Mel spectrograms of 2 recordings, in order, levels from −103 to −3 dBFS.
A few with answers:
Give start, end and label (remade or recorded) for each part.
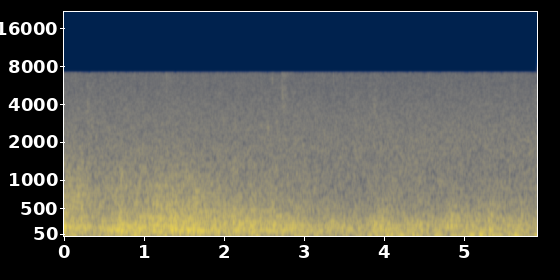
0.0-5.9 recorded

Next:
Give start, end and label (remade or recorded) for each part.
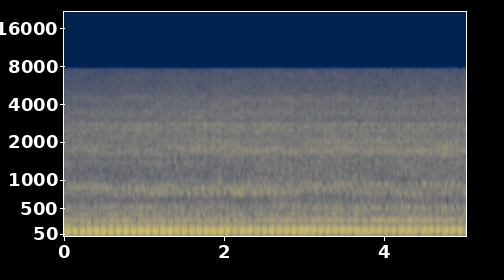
0.0-3.0 remade; 3.0-5.0 recorded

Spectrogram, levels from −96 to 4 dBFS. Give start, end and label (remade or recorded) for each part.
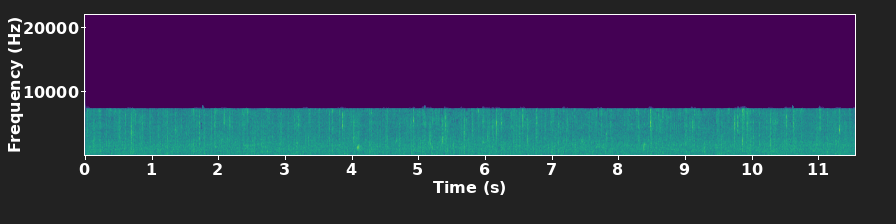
0.0-5.0 remade; 5.0-5.8 recorded; 5.8-7.0 remade; 7.0-9.5 recorded; 9.5-11.6 remade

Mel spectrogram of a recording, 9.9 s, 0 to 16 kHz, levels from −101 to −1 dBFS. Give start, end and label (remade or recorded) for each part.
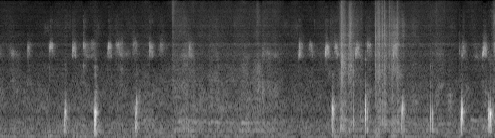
0.0-9.9 remade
